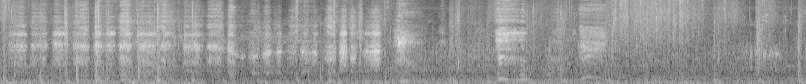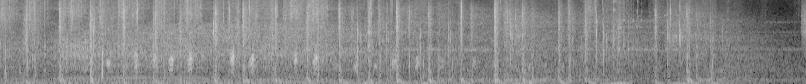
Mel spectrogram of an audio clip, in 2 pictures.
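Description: Footsteps patter quickly over the ground.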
